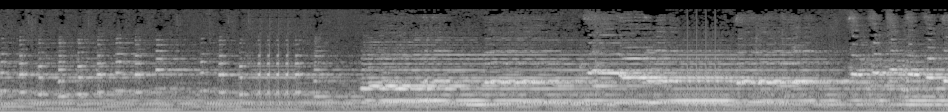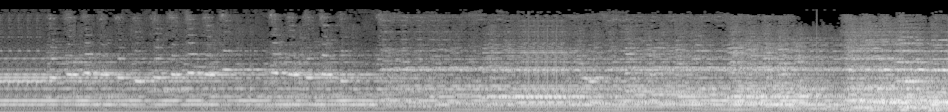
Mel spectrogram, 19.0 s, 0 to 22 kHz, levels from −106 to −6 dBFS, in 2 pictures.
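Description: A repeated buffer stutters at 2.6, 4.27, 6.87, 9.57, 11.98, 14.77 and 17.65 s. Audio arrived late, so a 93 ms slice, which fits a 4096-sample buffer, replays: four extra times at 2.6, 6.87, 9.57 and 14.77 s, once elsewhere. Waveforms show identical blocks; spectrograms show vertical seams at each join.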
